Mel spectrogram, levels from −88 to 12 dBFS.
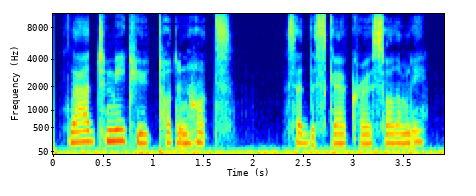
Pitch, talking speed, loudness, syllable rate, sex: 195 Hz, 140 wpm, -17 LUFS, 4.9 syllables/s, female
